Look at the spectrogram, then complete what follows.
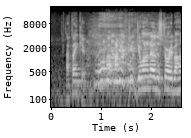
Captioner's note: audience laughs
